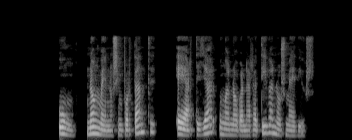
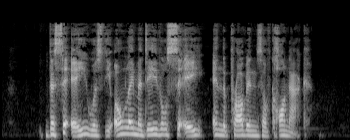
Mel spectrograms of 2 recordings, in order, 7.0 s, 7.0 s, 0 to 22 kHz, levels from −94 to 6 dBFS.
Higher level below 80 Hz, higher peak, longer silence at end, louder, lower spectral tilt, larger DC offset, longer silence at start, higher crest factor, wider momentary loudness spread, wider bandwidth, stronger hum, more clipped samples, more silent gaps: second, -80 dBFS vs -66 dBFS; second, -10 dBFS vs -2 dBFS; about the same, 0.8 s vs 0.85 s; second, -30 LUFS vs -18 LUFS; first, -5.5 dB/octave vs -4 dB/octave; neither; first, 1.2 s vs 0.9 s; about the same, 20 dB vs 18 dB; first, 15 LU vs 9 LU; second, 8 kHz vs 11.5 kHz; neither; neither; first, 1.55-1.73 s, 3.16-3.52 s vs none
